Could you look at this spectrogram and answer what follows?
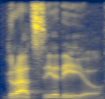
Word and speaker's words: Graziadio: And in a lunch meeting one day, George Graziadio, pronounced properly, Graziadio, thanks to God, George Graziadio said to me, "Andy, I live in a state of perpetual dissatisfaction."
